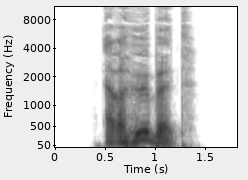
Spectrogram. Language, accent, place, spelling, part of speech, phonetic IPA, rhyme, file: German, Germany, Berlin, erhöbet, verb, [ɛɐ̯ˈhøːbət], -øːbət, De-erhöbet.ogg
- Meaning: second-person plural subjunctive II of erheben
